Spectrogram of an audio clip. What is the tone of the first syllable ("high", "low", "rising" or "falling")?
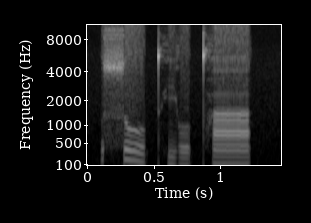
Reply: falling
